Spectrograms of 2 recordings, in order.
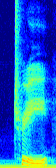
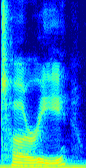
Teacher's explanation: my tongue can immediately make the r sound after the T otherwise I end up with something more like tari where I'm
